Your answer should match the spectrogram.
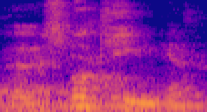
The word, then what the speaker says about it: smoking: ça s'écrit ING, mais il n'y a pas de diphtongue. Il se passe smokin.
